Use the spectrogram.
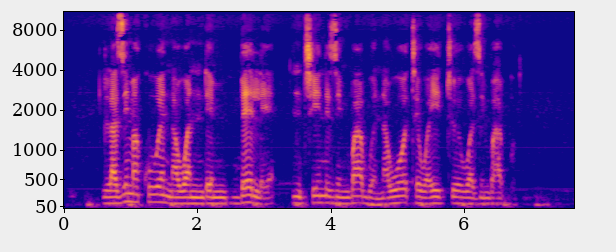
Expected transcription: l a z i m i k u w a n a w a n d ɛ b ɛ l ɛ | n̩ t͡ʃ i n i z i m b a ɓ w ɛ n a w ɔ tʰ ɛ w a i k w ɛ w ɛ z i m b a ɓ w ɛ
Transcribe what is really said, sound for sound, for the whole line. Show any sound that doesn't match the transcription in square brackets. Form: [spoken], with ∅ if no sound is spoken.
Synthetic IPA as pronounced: l a z i m [a] k u w [ɛ] n a w a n d ɛ b ɛ l ɛ | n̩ t͡ʃ i n i z i m b a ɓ w ɛ n a w ɔ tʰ ɛ w a i [t] w ɛ w [a] z i m b a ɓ w ɛ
